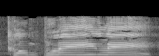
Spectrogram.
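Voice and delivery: high-pitched, ringing declarations to a congregation; impassioned preaching. Real, not acted. Preacher declaring the dead are free in heaven, impassioned preaching. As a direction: proclaim it in short, rising bursts of triumph.

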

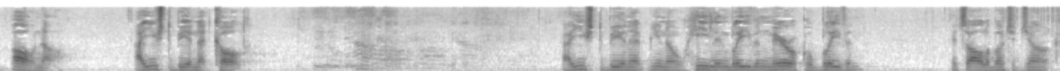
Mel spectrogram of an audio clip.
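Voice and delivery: a hint of a bitter ex-churchgoer brushing it off; dismissive ex-believer. Preacher imitating offended believers who left, lightly scoffing. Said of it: "there's a number of people talk like this".

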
